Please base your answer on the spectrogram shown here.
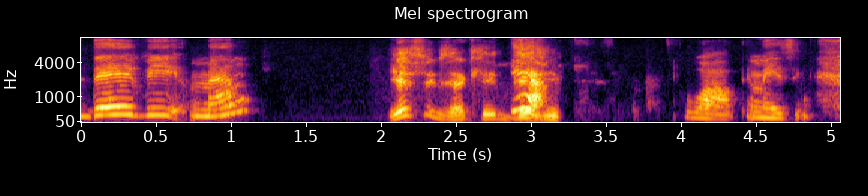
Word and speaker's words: Devy Man: power of inclusive expression is do am I pronounced correctly? Dave man.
